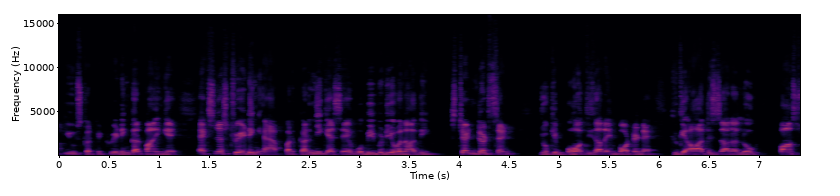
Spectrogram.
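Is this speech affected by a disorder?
No.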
